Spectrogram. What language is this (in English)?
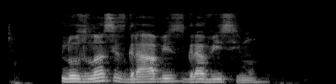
Portuguese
